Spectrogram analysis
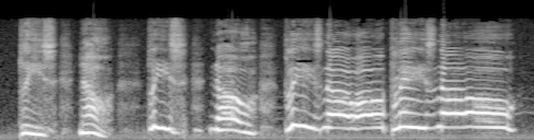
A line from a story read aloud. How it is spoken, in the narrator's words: This scream, spiraling up and up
